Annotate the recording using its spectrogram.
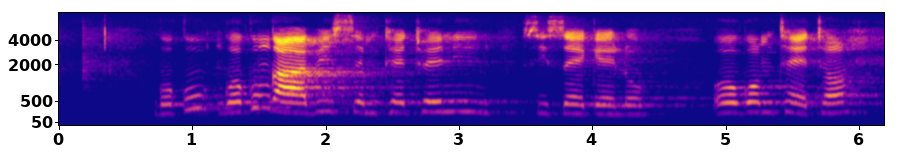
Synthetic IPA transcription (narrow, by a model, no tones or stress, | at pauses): ŋok̬uŋaɓisem̩tʰɛtʰwenisisɛk̬ɛlɔː | k̬om̩tʰɛːtʰa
